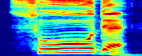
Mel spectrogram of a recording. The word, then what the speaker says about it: सूद: सा में बड़े ऊ की मात्रा है सू द, तो मिलके बन जाएगा सूद। कैसे पढ़ेंगे? सूद। ऐसे नहीं पढ़ना, सूद। कैसे पढ़ेंगे? सूद। खींच के पढ़ेंगे।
